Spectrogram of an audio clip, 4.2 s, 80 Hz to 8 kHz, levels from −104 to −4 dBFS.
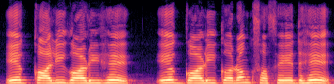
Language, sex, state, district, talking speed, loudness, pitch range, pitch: Hindi, female, Madhya Pradesh, Bhopal, 145 wpm, -12 LUFS, 225-245 Hz, 230 Hz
